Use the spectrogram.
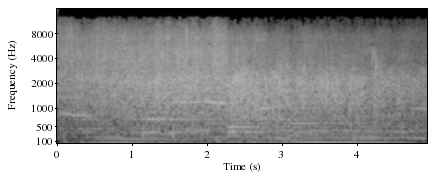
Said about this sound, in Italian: Quando fu presentato al pubblico e alla critica, queste furono le reazioni registrate in sala.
